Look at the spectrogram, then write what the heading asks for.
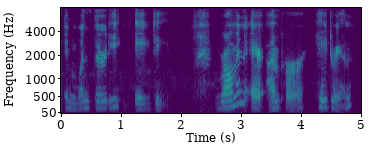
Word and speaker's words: Hadrian: Roman Emperor Hadrian, I think it's Hadrian or Hadrian, it's Hadrian, was traveling the Nile when his young Greek lover, Antinous, mysteriously drowned under freakishly calm waters.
